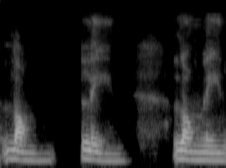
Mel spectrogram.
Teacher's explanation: two low falling tones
